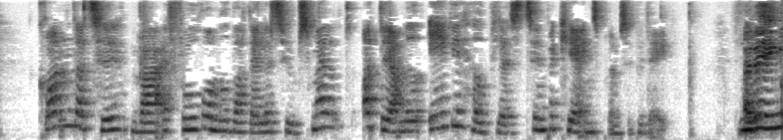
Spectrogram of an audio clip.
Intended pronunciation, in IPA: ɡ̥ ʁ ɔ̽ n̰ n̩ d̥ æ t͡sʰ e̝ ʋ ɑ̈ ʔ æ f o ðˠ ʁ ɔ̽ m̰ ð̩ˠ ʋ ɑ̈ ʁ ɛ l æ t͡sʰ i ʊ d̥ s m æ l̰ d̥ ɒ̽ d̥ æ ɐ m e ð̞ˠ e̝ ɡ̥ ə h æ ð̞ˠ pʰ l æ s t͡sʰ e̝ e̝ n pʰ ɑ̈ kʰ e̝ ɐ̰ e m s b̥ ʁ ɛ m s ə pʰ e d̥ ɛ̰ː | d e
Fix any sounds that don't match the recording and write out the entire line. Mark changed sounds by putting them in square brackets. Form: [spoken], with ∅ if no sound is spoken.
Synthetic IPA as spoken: ɡ̥ ʁ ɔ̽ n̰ n̩ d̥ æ t͡sʰ e̝ ʋ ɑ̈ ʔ æ f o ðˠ ʁ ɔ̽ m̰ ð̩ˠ ʋ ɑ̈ ʁ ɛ l æ t͡sʰ i ʊ d̥ s m æ l̰ d̥ ɒ̽ d̥ æ ɐ m e ð̞ˠ e̝ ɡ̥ ə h æ ð̞ˠ pʰ l æ s t͡sʰ e̝ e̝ n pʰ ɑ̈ kʰ e̝ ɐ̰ e [ŋ] s b̥ ʁ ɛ m s ə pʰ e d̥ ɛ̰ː | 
